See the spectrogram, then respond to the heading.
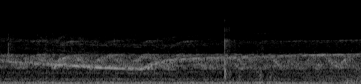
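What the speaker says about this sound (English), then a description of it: "Gonna have to excuse the sirens." Emergency sirens wail in the distance, a rising and falling tone sweeping slowly over a low background rumble.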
